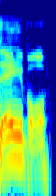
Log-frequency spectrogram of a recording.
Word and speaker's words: Abel: we decided to, fully put to bed what the pronunciation is, and it is Abel.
